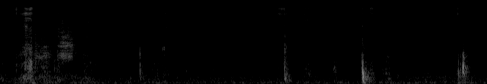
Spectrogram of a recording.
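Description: Fingertips and short nails scratch and rub the textured hexagon-pattern rubber/foam midsole and synthetic upper of a hollow, empty pink and black Adidas 1 Mid basketball shoe, held in both hands over its box while a second shoe rests untouched on the box. Quiet, dry scratching and rubbing is heard, broken by about seven short, sharper taps and scrapes.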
